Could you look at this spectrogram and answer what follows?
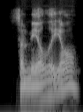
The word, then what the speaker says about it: familial: And I want to know like is there any cultural or familiar familial? Yeah, that's the better way of pronouncing that word um, connection to your last name?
